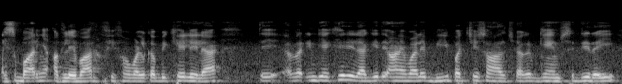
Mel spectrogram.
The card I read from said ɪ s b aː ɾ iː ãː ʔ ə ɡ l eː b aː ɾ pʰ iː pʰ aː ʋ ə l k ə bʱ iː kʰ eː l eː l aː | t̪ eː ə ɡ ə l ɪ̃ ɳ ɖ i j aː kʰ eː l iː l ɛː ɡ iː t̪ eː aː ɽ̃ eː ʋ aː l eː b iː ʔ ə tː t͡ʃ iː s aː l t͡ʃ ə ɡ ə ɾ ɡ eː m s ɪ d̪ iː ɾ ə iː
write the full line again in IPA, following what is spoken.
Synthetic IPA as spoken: ɪ s b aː ɾ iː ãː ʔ ə ɡ l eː b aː ɾ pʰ iː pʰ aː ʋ ə l k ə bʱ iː kʰ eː l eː l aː | t̪ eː ə ɡ ə ɾ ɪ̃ ɳ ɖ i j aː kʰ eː l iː l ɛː ɡ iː t̪ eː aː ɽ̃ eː ʋ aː l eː b iː p ə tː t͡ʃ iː s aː l t͡ʃ ə ɡ ə ɾ ɡ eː m s ɪ d̪ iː ɾ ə iː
